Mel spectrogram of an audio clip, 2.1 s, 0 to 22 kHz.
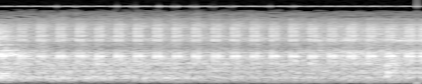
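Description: Steady machinery hum with a fast, even pulsing: a submarine-interior sound effect from a 1960s TV soundtrack, heard from a television.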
